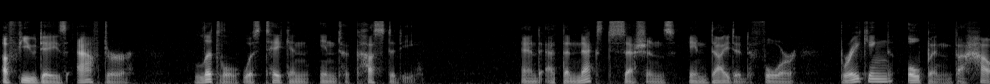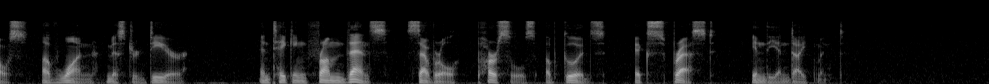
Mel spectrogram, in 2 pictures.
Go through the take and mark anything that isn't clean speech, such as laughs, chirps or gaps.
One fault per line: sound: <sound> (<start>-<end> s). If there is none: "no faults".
no faults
